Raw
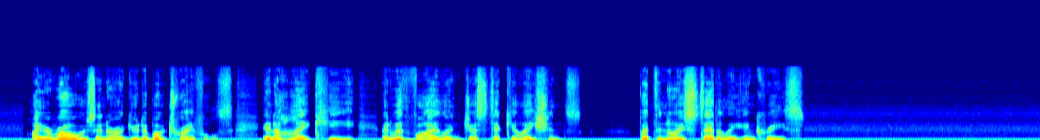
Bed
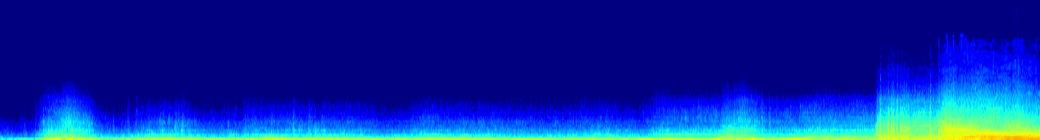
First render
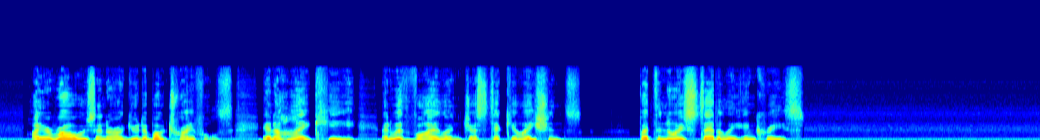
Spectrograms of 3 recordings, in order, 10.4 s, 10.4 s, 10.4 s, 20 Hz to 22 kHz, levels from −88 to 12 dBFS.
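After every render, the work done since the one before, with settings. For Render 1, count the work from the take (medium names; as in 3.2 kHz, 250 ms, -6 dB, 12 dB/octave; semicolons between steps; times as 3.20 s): de-hum 60 Hz, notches 2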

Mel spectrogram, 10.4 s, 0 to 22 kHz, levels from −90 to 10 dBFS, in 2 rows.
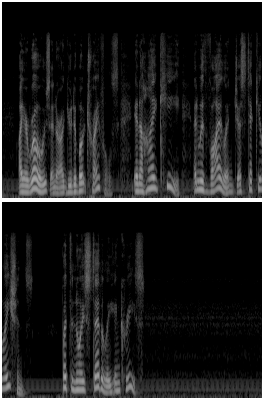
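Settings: trim -10.5 dB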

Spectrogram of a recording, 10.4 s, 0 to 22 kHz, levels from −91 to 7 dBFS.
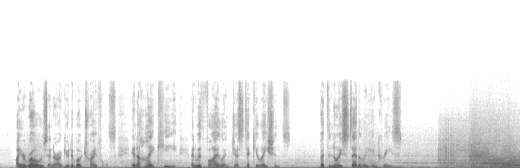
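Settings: add bed -17 dB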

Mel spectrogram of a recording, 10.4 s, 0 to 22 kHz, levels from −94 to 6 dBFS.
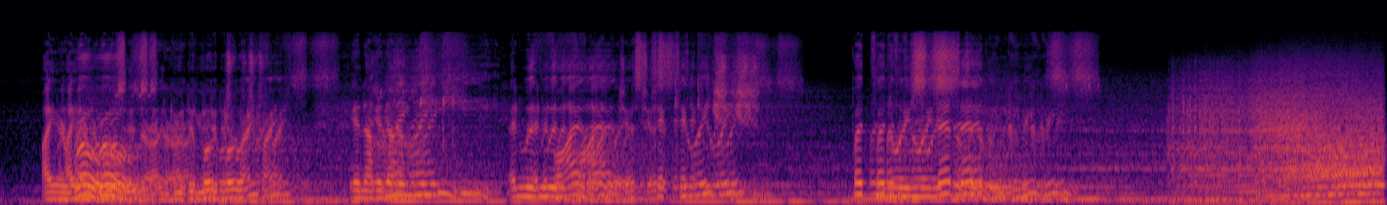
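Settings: loudspeakers at several distances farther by 39 m -11 dB, 58 m -1 dB, 82 m -5 dB; spring tank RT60 3.1 s, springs 31/36 ms, chirp 35 ms, DRR 15.5 dB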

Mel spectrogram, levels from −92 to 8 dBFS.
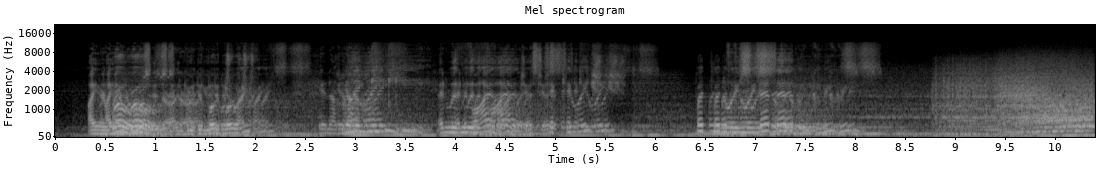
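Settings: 1.97–2.87 s: compression, threshold -35 dBFS; 4.97–5.77 s: fade out, to -9 dB; 6.29–6.71 s: distance through air 170 m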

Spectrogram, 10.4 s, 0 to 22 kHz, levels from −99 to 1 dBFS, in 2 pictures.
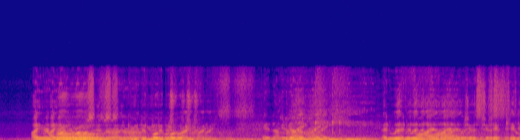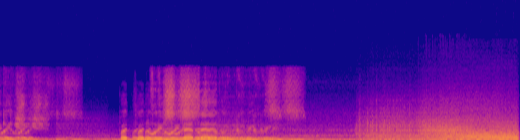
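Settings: no audible change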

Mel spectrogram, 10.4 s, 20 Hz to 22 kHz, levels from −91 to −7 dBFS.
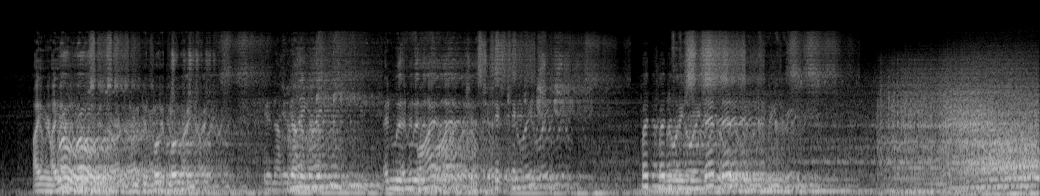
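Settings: chunks repeated in reverse 191 ms, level -9 dB; on a send: delay 171 ms -7.5 dB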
